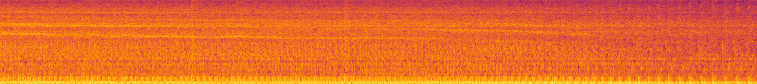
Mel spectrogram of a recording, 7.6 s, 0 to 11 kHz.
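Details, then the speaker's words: 1995 Yamaha Virago 1100 V-twin running after its first start in 12 years, following carb cleaning. Low, loping idle, a bit uneven but holding steady without stalling. "Well, guys, it runs, huh? First start in 13 years."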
